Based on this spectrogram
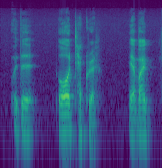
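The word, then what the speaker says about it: Autechre: Yeah, my friends when we were growing up pronounced it Autek. But they just decided like the R-E at the end is silent. But for ages, years and years, I thought it was Autek, like Autek. And then I heard other people say Autekra, and I thought, oh, that makes sense.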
